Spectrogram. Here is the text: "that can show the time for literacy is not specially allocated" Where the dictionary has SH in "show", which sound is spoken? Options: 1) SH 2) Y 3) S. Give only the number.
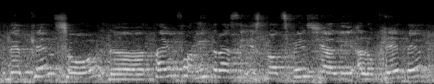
3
